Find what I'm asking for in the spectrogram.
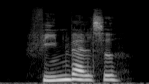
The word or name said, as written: fintvalset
